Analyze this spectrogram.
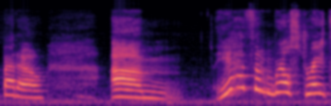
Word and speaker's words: Beto: what I'll say about Beto and it is pronounced Beto he had some real straight talk about race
